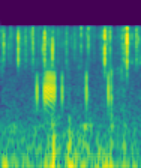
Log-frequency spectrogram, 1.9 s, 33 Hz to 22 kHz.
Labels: {"label": "biophony, knock croak", "recorder": "SoundTrap 300"}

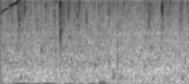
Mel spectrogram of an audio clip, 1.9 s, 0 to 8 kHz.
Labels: {"label": "biophony, dolphin", "recorder": "SoundTrap 500"}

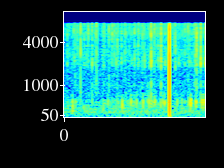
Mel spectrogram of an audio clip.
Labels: {"label": "ambient", "recorder": "HydroMoth"}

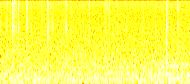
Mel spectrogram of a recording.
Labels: {"label": "ambient", "recorder": "HydroMoth"}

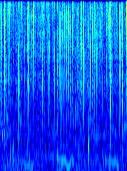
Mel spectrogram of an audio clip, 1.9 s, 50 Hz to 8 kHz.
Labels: {"label": "biophony, cascading saw", "recorder": "SoundTrap 600 or HydroMoth"}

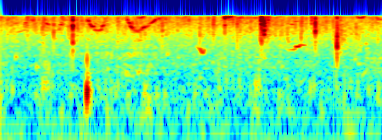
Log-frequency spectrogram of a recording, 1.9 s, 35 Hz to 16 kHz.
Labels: {"label": "biophony, dolphin", "recorder": "SoundTrap 500"}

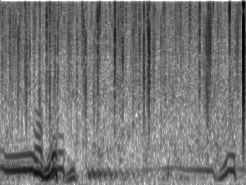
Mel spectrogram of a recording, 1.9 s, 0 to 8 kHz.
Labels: {"label": "biophony, cascading saw", "recorder": "SoundTrap 600 or HydroMoth"}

